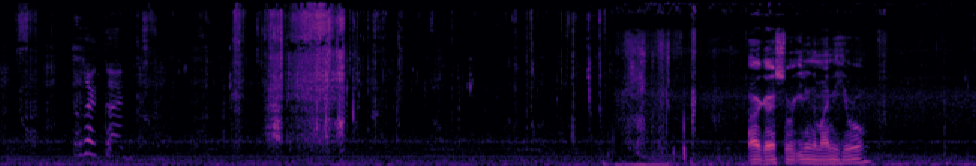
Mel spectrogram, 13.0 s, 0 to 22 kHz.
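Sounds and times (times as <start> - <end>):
chips being chewed: 0.0 - 9.0
low room hum: 0.0 - 13.0.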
